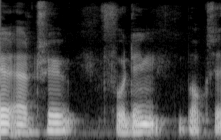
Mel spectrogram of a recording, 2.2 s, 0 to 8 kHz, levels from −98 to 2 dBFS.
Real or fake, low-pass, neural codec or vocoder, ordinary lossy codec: real; none; none; none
